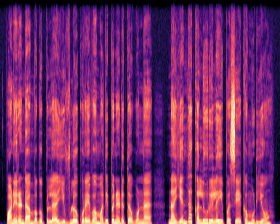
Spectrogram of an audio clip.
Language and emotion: Tamil, sad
